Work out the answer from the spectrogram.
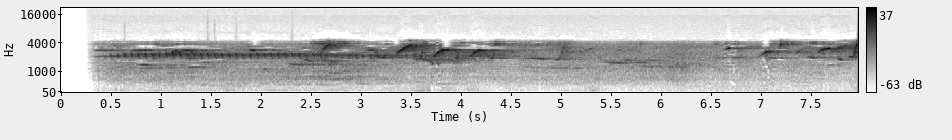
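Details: Canary song used as a lure for catching birds in a forest: long rolling high trill for three seconds, then varied rising chirps and short warbled phrases, bright and continuous.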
